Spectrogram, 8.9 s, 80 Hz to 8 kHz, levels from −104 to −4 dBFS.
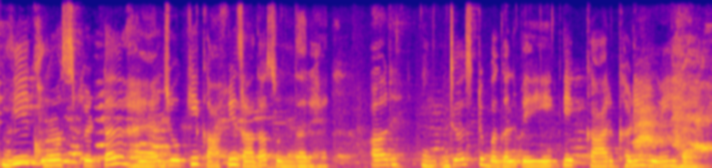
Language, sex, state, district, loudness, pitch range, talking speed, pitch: Hindi, female, Chhattisgarh, Raipur, -12 LUFS, 210-255 Hz, 130 wpm, 220 Hz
